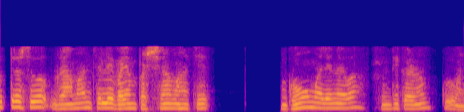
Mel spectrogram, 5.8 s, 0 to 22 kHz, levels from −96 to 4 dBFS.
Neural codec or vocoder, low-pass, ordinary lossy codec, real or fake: none; 7.2 kHz; AAC, 16 kbps; real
